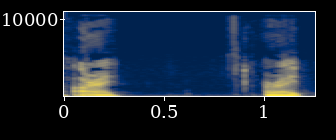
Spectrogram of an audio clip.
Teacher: 然后特的音省略 all right, all right,非常快，很快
